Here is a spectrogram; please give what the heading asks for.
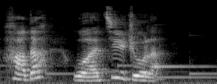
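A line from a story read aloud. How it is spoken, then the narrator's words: Laughing. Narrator (Chinese): 李叔叔笑了起来说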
